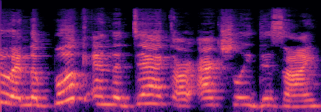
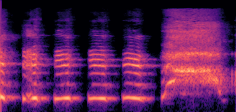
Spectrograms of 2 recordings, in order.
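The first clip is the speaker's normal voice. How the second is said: real hearty laugh; 13 semitones higher than usual. Real, not acted. Host reacting to a viewer's joke, laughing hard. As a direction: crack up at a funny comment. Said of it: "I am laughing so hard".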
